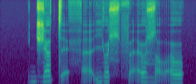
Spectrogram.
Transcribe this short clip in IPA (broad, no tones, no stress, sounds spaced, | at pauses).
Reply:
d͡ʒ ʌ t ɛ̰ h æ̰ j ʊ ɬ f æ̰ o̯ ɮ ɑ̰ o̯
